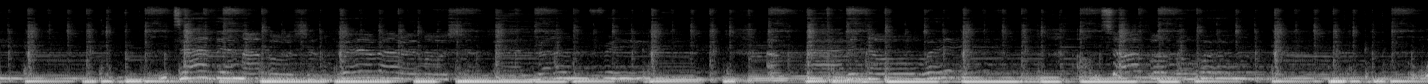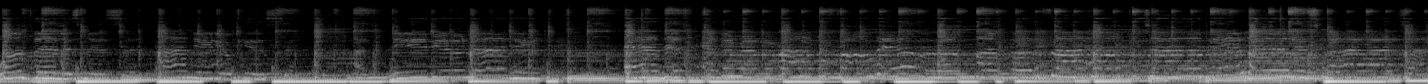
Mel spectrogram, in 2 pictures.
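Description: Electronic dance-pop track with a fingerstyle bassline played along on a Fender Jazz Bass Road Worn with flatwound strings. The bass notes are the loudest part, changing pitch in quick runs.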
